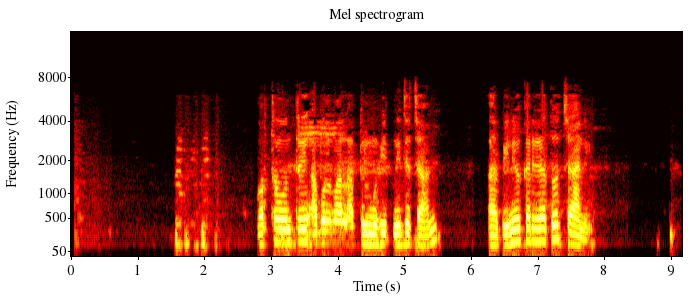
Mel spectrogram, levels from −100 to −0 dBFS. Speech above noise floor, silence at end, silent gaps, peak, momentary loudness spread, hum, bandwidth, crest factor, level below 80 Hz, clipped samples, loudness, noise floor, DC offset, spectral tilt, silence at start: 69 dB; 0.15 s; none; 0 dBFS; 19 LU; none; 6.4 kHz; 16 dB; -58 dBFS; under 0.1%; -13 LUFS; -82 dBFS; under 0.1%; -8 dB/octave; 1.55 s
